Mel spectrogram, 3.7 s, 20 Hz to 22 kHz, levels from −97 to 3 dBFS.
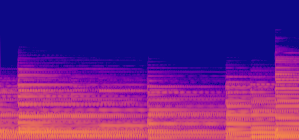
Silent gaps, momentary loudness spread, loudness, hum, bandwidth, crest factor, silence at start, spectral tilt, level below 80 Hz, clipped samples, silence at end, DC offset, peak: none; 8 LU; -31 LUFS; none; 5.4 kHz; 14 dB; 0 s; -10.5 dB/octave; -50 dBFS; under 0.1%; 0 s; under 0.1%; -14 dBFS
